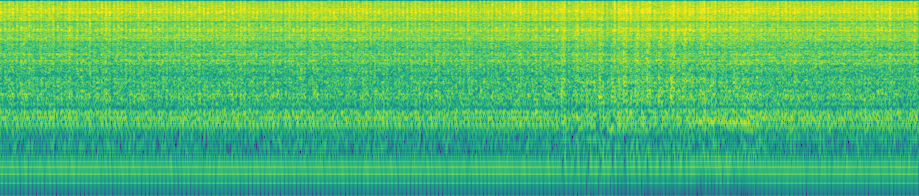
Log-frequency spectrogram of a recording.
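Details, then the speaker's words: Engine viewed through the doghouse, idling in driveway after transmission fluid poured into the carburettor/intake, smoking, radiator cap off: rough running with irregular tapping knock, two to three per second; same with gas, worse on road; owner suspects fuel injectors or spark plugs. "I don't know. You hear how it's running. I can give it some gas and it'll run the same, just higher RPM."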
